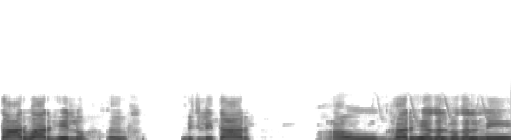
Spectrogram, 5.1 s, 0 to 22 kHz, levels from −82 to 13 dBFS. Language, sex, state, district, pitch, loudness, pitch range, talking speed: Chhattisgarhi, female, Chhattisgarh, Jashpur, 235 Hz, -16 LUFS, 215-245 Hz, 150 wpm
